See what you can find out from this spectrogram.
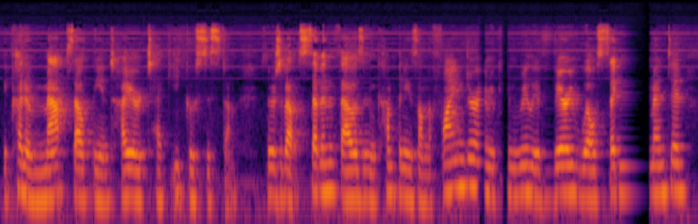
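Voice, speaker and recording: A woman's voice: lowish voice, steady tone, normal speed, low-quality recording. A woman giving a talk as a guest on a video call, chatty and filled with ums and likes. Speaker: guest speaker.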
